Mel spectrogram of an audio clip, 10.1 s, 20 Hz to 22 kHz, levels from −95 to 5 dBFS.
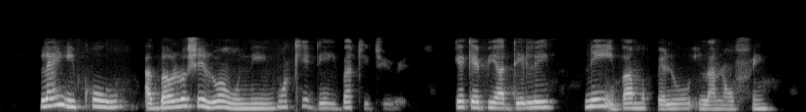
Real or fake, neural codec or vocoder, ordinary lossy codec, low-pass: fake; codec, 16 kHz, 2 kbps, X-Codec, HuBERT features, trained on LibriSpeech; AAC, 48 kbps; 5.4 kHz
